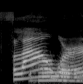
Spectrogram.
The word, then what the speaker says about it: flour: Ini bacanya sama kayak bunga. Bahasa Inggrisnya bunga apa nih? Tepung terigu bacanya. Hm. Bunga. Bahasa Inggrisnya bacanya gimana? Bunga. Flower. Flower. Nah, sama bacanya. Put the flower.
